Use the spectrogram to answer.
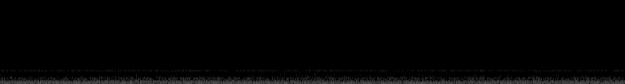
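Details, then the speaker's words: Steady low suction hum with faint hiss as an ear microsuction probe hovers over dry, crusted, impacted ear wax pushed in by repeated cotton bud use; suction fails to move the wax, sound unchanged. "So, I'm trying to hover over it, but it's just not generating enough suction"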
